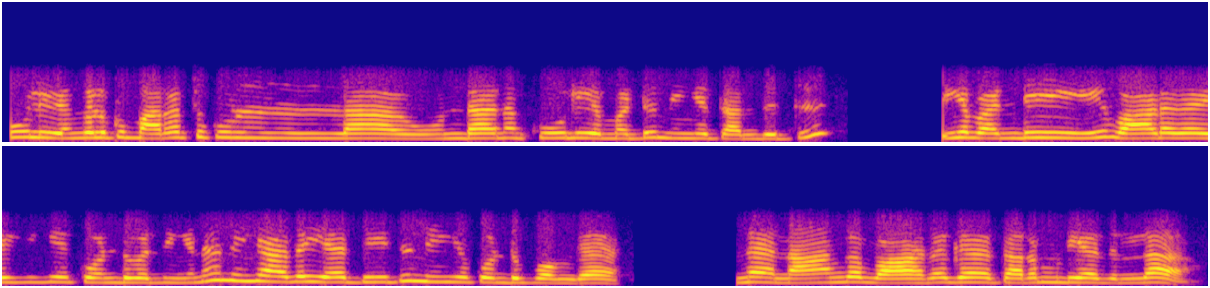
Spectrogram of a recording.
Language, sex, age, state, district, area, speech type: Tamil, female, 60+, Tamil Nadu, Thoothukudi, rural, conversation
